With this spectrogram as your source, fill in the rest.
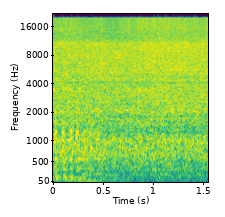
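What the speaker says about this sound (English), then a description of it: "the steam goes up, but it remains on top a little bit. Cooking that egg" Steam hisses steadily under a covered pan in which an egg is cooking with a little added water, a broad, even, moderately loud rush with no break and no talking.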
